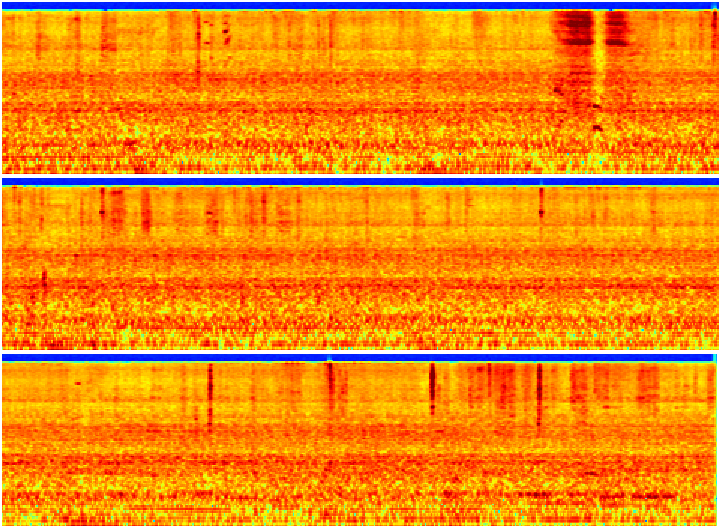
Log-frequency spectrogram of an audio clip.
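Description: Semi truck's diesel engine running steadily as the truck rolls slowly, heard from inside the cab, with a brief hiss about eight seconds in.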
